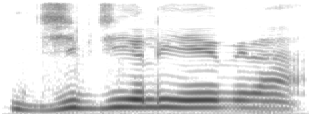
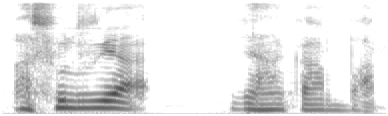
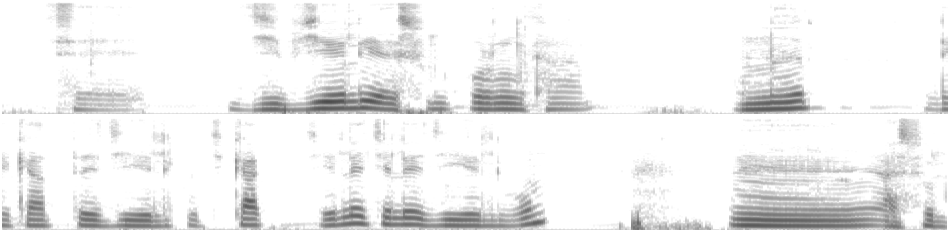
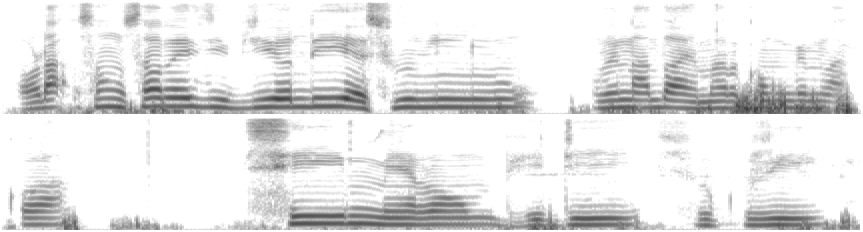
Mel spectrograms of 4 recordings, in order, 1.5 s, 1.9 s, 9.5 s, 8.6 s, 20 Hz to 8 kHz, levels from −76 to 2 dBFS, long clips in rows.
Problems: background sounds at intervals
